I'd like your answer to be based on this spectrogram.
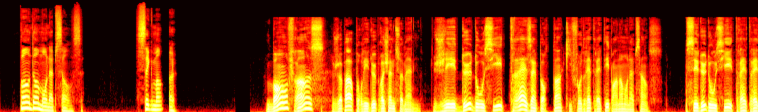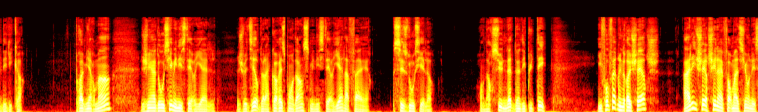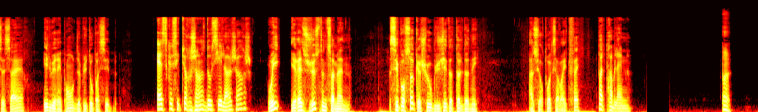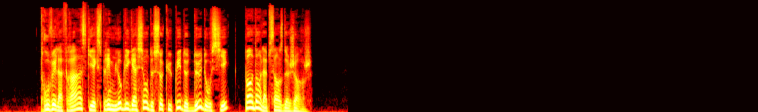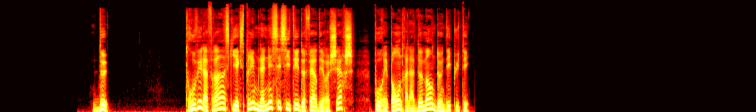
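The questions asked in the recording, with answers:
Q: Trouvez la phrase qui exprime l'obligation de s'occuper de deux dossiers pendant l'absence de Georges.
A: J'ai deux dossiers très importants qu'il faudrait traiter pendant mon absence.

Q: Trouvez la phrase qui exprime la nécessité de faire des recherches pour répondre à la demande d'un député.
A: Il faut faire une recherche, aller chercher l'information nécessaire et lui répondre le plus tôt possible.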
